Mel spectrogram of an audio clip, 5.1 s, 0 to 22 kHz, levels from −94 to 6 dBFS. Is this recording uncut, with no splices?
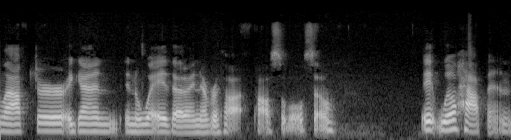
yes; 0 cuts

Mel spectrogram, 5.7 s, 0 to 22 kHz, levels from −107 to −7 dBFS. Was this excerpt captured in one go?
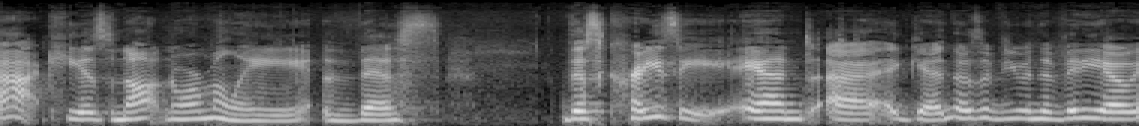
yes; 0 cuts

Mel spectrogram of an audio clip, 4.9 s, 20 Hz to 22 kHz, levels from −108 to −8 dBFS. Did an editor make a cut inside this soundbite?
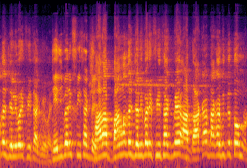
no; 0 cuts

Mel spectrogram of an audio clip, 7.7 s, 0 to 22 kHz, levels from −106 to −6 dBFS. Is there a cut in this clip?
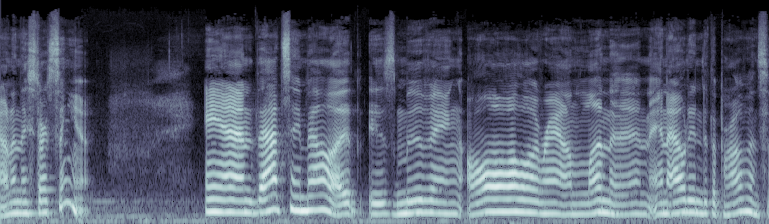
no; 0 cuts

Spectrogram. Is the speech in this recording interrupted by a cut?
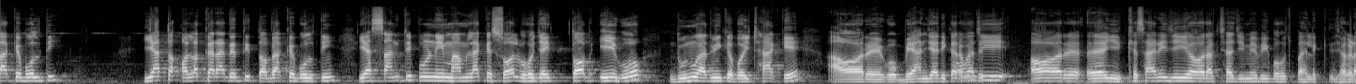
yes; 1 cut; at 9.8 s

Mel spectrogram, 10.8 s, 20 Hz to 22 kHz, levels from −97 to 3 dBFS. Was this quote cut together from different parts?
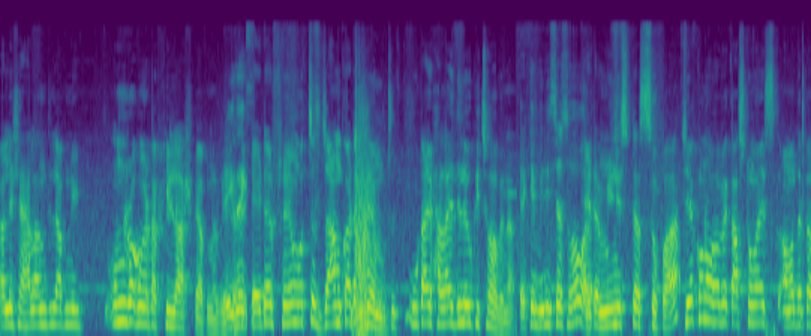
yes; 3 cuts; at 3.3 s, 6.8 s, 9.1 s

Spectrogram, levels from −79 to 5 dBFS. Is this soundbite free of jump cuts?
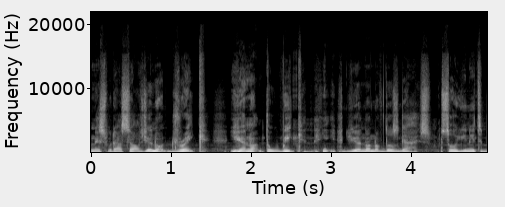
yes; 0 cuts

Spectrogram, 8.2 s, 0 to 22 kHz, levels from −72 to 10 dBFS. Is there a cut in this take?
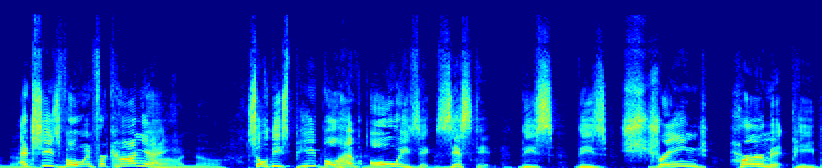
no; 0 cuts

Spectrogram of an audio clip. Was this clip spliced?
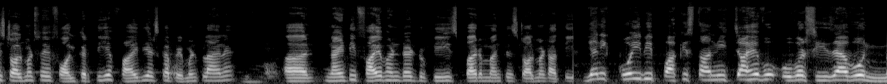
yes; 1 cut; at 5.7 s

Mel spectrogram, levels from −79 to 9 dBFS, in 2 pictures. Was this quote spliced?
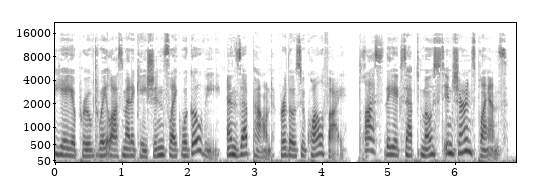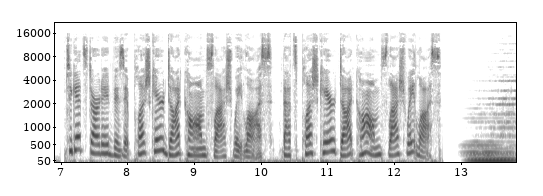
yes; 1 cut; at 12.7 s

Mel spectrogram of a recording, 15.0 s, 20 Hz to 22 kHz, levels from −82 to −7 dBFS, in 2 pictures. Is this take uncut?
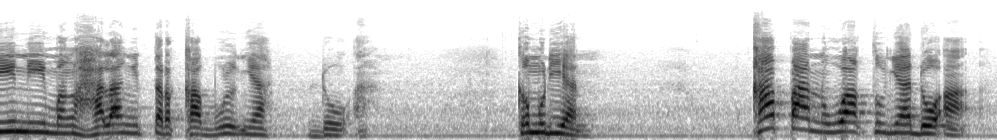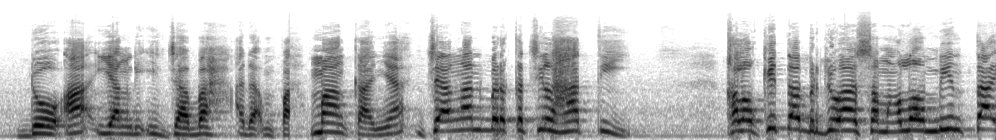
no; 1 cut; at 9.7 s

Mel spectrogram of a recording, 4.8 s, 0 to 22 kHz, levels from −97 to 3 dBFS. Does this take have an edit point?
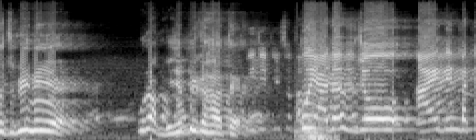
yes; 1 cut; at 2.9 s

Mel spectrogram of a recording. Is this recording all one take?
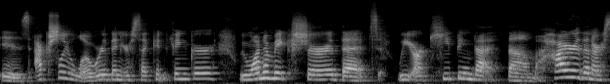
yes; 0 cuts

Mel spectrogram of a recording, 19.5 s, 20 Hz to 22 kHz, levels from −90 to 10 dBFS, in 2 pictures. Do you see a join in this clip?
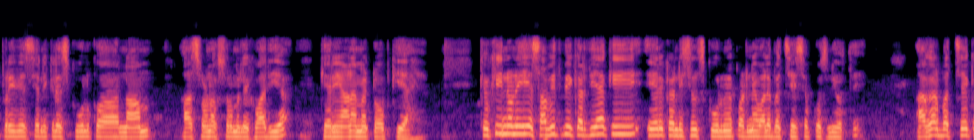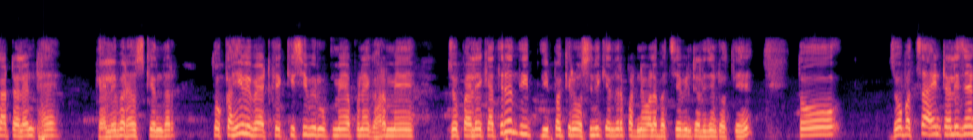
no; 0 cuts

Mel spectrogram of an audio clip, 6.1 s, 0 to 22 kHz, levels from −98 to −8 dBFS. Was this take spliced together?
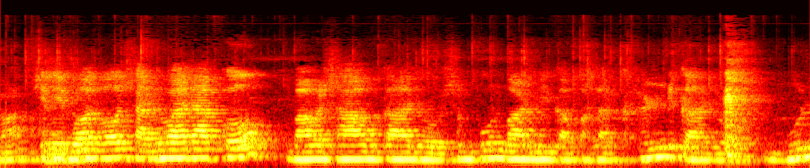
no; 0 cuts

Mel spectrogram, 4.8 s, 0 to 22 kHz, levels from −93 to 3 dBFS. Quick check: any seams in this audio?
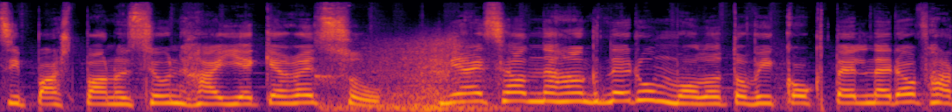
yes; 1 cut; at 2.1 s

